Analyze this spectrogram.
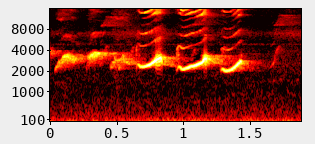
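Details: Hwamei serving as a fresh decoy bird in its first practice singing contest, singing three loud rising whistled phrases about a third of a second apart, over soft background noise.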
